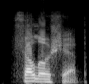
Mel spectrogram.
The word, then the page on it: Fellowship: American English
